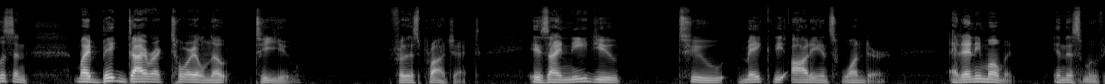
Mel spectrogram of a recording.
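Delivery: ordinary talk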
